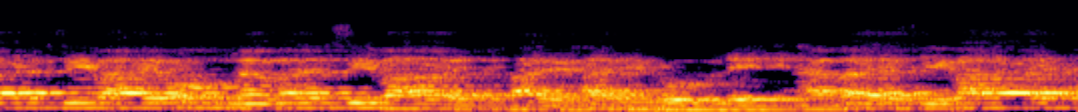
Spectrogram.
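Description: Sanskrit mantras chanted continuously in a steady, drawn-out recitation for a Rudrabhishek of a Shiva lingam.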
